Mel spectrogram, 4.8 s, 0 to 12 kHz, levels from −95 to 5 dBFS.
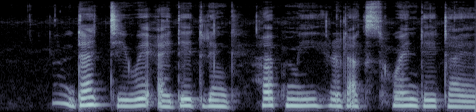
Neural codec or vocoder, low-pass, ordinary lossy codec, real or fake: none; none; none; real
